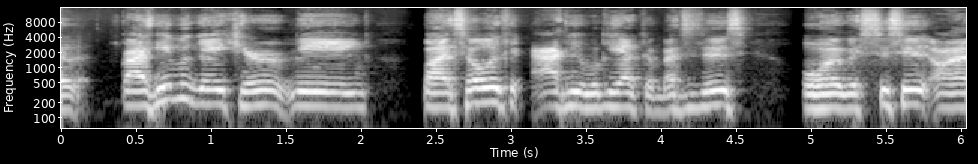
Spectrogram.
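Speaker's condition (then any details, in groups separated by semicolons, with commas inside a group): Cerebral palsy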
